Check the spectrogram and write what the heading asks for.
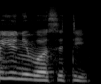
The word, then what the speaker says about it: university: For examples, a university. Now students, can you see upside in picture the university word is beginning with the letter U, but it sounds like YOU.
